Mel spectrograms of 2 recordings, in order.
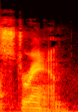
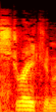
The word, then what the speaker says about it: Strachan: Owen Strawn, but not Strachan, which is how I always pronounce it.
